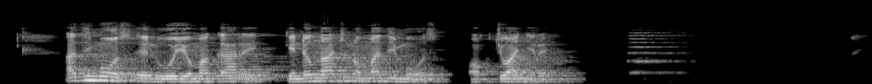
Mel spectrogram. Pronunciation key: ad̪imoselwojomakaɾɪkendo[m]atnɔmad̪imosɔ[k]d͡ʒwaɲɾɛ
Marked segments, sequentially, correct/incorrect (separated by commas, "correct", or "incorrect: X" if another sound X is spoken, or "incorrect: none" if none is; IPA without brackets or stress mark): incorrect: ŋ, correct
